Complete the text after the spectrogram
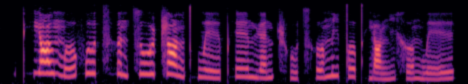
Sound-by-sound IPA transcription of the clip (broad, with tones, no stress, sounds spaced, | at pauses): pʰ j ɑ˥ ʊ̯ m ɤ˧˥ f ɤ˥ t͡sʰ ə˥˩ n t͡s o˥ ʊ̯ ʈ͡ʂ ɑ˥˩ ŋ t̪ʰ w e˨˩ ɪ̯ pʰ e˥ ɪ̯ n̪ ɥ ɛ˧˥ n ʈ͡ʂʰ u˨˩ t͡sʰ ɤ˧˥ n̪ i˥ t̪ ɤ˥ t̪ʰ j ɑ˨˩ ŋ i˥˩ x ɤ˧˥ n̪ w e˧˥ ɪ̯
